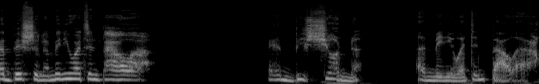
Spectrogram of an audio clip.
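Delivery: poor, bad put-on French accent. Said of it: "I get to get my bad French accent out".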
